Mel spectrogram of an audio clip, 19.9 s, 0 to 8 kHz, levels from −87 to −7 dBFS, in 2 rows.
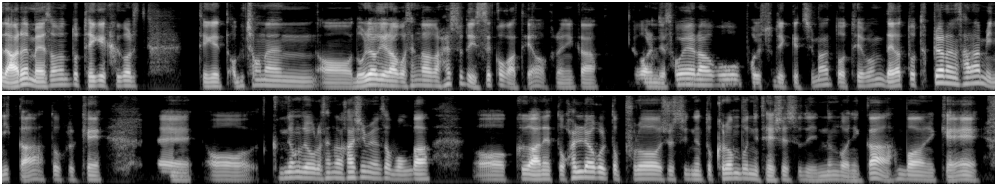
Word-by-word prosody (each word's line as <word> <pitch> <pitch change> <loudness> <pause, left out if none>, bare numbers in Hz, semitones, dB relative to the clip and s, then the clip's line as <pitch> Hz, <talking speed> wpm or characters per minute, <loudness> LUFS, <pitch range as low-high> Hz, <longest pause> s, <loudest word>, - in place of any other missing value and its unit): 나름에서는 140 0 +8
또 150 - -2
되게 120 0 +4
그걸 120 +1 -1 0.7
되게 105 0 +3
엄청난 115 -1 -3
어 95 -1 -1
노력이라고 120 -1 +6
생각을 125 -1 0
할 155 - -3
수도 175 +1 -3
있을 80 - -1
것 - - -4
같아요. - - -4
그러니까 90 -1 -5 0.3
그걸 100 -1 0
인제 95 -2 -5
소외라고 140 -2 +1
볼 100 - -4
수도 - - -5
있겠지만 135 +6 -6
또 - - -1
어떻게 115 - -5
보면 135 +4 -7
내가 - - +6
또 145 - -4
특별한 180 -3 +4
사람이니까 160 - -1
또 - - -7
그렇게 100 -2 -4 0.6
네 95 -4 -1
어 95 -1 -4 0.2
긍정적으로 140 -1 -2
생각하시면서 140 -1 -2
뭔가 115 +1 +2 0.4
어 105 -1 -3
그 120 -2 +4
안에 110 +1 +6
또 - - -3
활력을 145 -2 +2
또 120 -2 -6
불어줄 115 -1 -1
수 115 - -8
있는 110 -1 -6
또 - - -7
그런 130 +1 0
분이 125 -3 -5
되실 95 +1 -3
수도 95 0 -9
있는 95 +4 -9
거니까 80 -4 +1
한번 105 -4 +1
이렇게 90 +1 0
115 Hz, 370 characters per minute, -27 LUFS, 100-135 Hz, 0.7 s, 나름에서는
